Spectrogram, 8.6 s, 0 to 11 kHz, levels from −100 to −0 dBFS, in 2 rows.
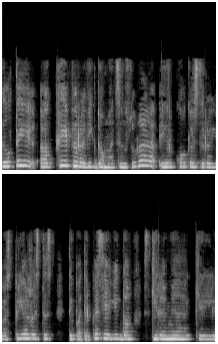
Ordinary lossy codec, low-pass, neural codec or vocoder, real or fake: AAC, 32 kbps; 7.2 kHz; codec, 16 kHz, 8 kbps, FunCodec, trained on LibriTTS, 25 frames a second; fake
